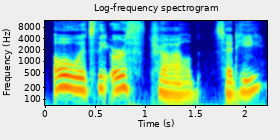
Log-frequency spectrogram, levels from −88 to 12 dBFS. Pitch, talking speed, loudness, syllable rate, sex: 165 Hz, 190 wpm, -16 LUFS, 3.8 syllables/s, female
